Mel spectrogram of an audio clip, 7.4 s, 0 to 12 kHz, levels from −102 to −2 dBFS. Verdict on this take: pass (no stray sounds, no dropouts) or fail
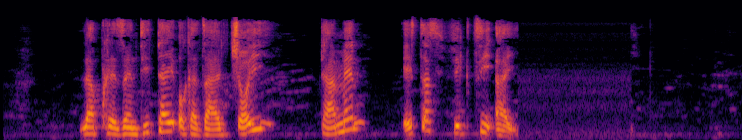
pass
